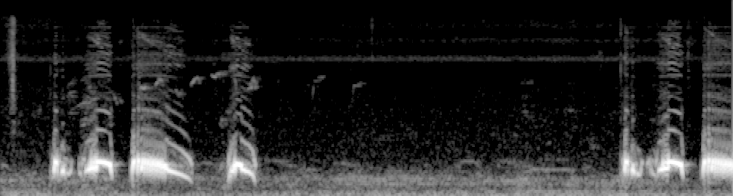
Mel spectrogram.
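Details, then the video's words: Mellow cooing song of an eager spotted dove, played to prompt other doves to answer: short double coo, long downward-gliding coo, brief last note, a few seconds of quiet, then the phrase starts again. "TEKUKUR GACOR suara merdu - berkesan memancing tekukur baru supaya ikut berbunyi"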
